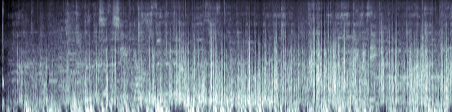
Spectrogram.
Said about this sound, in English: It's windy. Translation, it's very windy, but awesome.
